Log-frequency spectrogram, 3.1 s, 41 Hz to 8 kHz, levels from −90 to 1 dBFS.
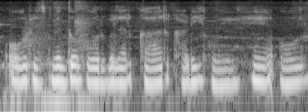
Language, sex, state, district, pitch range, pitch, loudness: Hindi, female, Madhya Pradesh, Bhopal, 165-175 Hz, 170 Hz, -17 LUFS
